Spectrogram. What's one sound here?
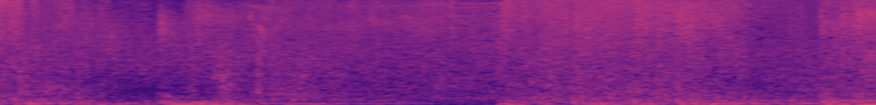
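A sword slashes with a sharp whoosh.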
